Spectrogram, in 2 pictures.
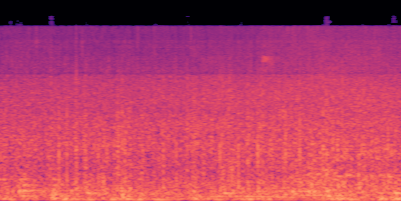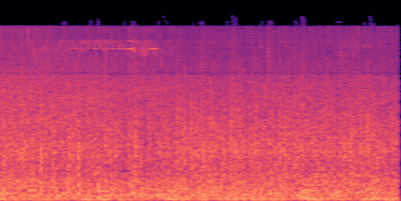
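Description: Heavy rain pouring steadily onto a wet road and pavement, a dense, even hiss with no let-up.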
